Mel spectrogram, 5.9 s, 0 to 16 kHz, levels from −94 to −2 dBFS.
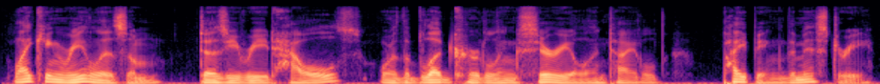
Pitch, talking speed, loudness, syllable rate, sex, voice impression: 95 Hz, 155 wpm, -16 LUFS, 5.2 syllables/s, male, very masculine, very adult-like, old, very thick, relaxed, very powerful, bright, very soft, very muffled, fluent, raspy, very cool, very intellectual, sincere, very calm, very mature, very friendly, very reassuring, very unique, very elegant, wild, very sweet, slightly lively, very kind, modest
